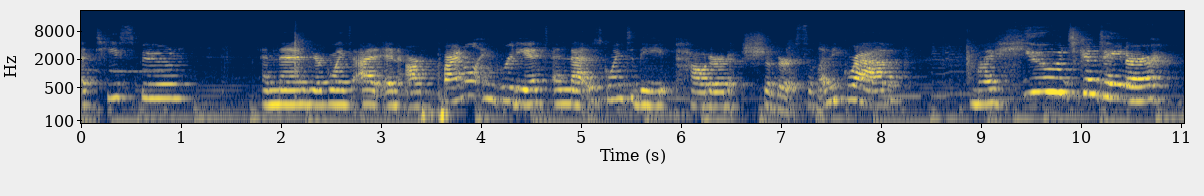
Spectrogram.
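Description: A woman's voice: on the high side, fairly bright tone. A young North American woman chatting enthusiastically to camera as she hosts a casual cooking tutorial in her home kitchen. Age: young adult. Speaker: baker hosting a recipe video. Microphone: camera mic a few feet away. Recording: roomy, distant camera sound with music.

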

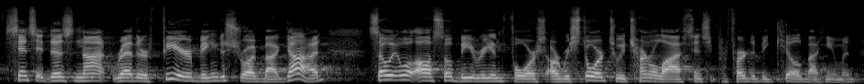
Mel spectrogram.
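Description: A man in his sixties with a Texan accent, giving a measured academic lecture and reading quotations aloud from a stage lectern. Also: on the high side, fairly bright tone. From Texas, United States. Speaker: theology professor, conference speaker. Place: large auditorium stage at a lectern.

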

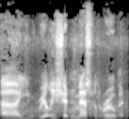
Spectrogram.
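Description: Bright, lively young underdog hero. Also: male voice, mid-range voice, a little fast, low-quality recording. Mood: firm. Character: plucky young male underdog team leader. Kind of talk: animated video game voice acting.

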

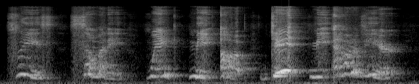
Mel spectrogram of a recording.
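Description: A woman's voice: high voice, expressive, measured pace. A young woman performing a dramatic monologue as an anguished, pleading seventeen-year-old girl who has died, with theatrical delivery. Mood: frantic, pleading. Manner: theatrical, swinging from hushed telling to desperate cries. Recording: echoey room, distant mic, clear noise.

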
